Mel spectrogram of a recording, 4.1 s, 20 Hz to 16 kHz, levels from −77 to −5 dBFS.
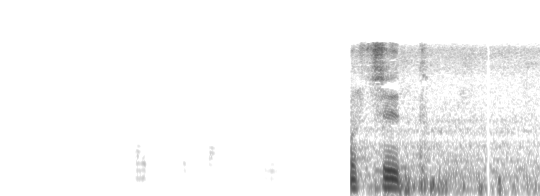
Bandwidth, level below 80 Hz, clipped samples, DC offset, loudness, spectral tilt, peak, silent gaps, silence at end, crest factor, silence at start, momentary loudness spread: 8.2 kHz; -58 dBFS; under 0.1%; under 0.1%; -30 LUFS; -4 dB/octave; -12 dBFS; none; 0 s; 24 dB; 2.65 s; 18 LU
